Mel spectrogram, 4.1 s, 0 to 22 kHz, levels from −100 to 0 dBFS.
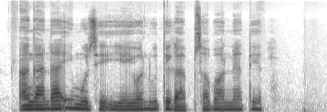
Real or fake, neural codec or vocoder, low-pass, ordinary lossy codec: fake; vocoder, 44.1 kHz, 128 mel bands every 256 samples, BigVGAN v2; none; none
